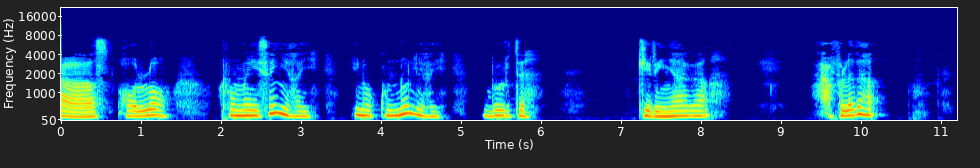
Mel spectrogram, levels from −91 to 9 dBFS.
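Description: Throughout the speech, nothing is present above 7.6 kHz, and a watery, swirling texture with chirpy sibilants and smeared onsets is plainly audible. This points to MP3 compression, likely at a low bitrate of 31 kbps, cutting the treble and switching weak frequency lines on and off.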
